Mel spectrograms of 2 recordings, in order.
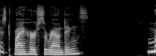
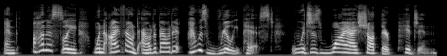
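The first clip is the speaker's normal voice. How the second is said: put-on higher, breezy tough-girl voice; offhand Sam; 5 semitones higher than usual. Sam waves off the murder accusation, breezy. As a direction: brush the accusation off.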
